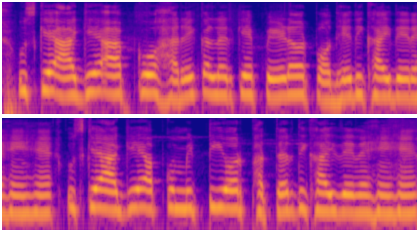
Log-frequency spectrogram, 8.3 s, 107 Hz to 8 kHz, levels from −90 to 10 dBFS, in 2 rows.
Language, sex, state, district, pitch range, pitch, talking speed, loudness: Hindi, female, Jharkhand, Sahebganj, 210-245 Hz, 225 Hz, 175 wpm, -17 LUFS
